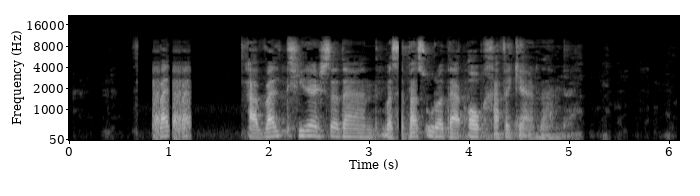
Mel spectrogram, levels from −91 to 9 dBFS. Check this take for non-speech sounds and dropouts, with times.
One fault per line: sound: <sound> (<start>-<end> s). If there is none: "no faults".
sound: laugh (0.8-1.2 s)
sound: dropout (3.3-3.3 s)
